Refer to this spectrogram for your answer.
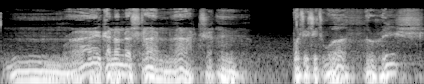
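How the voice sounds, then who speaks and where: A man speaks in a put-on character voice with a very deep, low pitch. He talks very slowly over clear background noise. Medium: video game. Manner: condescending, sly.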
